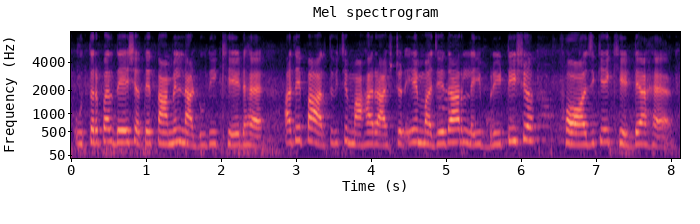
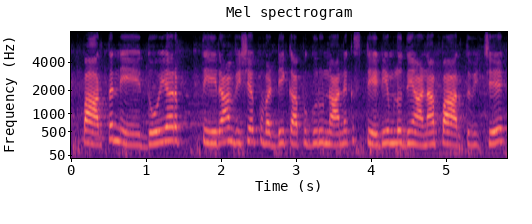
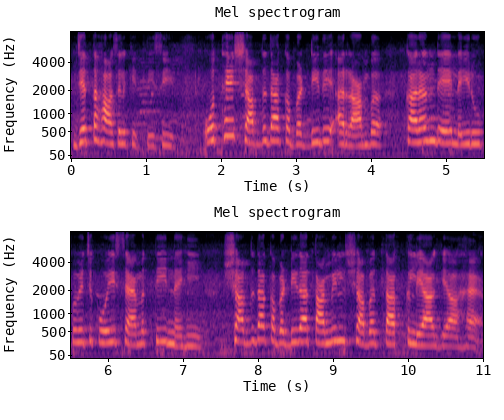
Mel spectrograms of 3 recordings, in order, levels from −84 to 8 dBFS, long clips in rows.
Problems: background sounds at intervals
